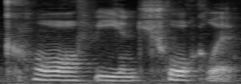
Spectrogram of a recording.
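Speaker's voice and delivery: low, soft imitation of New York vowels on "coffee and chocolate"; New York accent. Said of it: "They say, like".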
